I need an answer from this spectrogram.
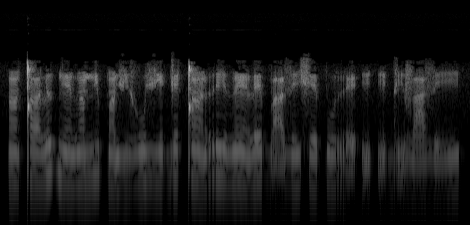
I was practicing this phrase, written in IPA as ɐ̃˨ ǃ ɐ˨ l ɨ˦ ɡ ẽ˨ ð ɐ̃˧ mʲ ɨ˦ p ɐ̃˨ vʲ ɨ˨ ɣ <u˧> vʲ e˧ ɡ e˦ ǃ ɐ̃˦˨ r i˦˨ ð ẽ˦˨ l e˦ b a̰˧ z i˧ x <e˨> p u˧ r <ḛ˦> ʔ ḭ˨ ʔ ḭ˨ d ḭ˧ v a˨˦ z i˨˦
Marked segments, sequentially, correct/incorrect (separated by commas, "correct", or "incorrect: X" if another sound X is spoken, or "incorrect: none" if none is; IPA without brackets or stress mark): correct, incorrect: e˧, incorrect: ḛ˧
